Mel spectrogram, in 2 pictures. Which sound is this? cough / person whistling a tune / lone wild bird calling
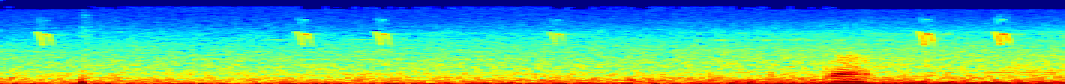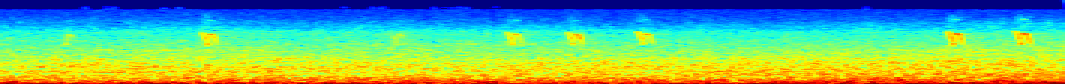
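lone wild bird calling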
